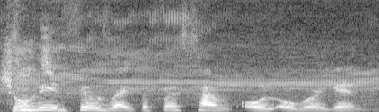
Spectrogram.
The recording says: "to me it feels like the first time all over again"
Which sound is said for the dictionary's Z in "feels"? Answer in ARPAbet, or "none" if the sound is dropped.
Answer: Z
